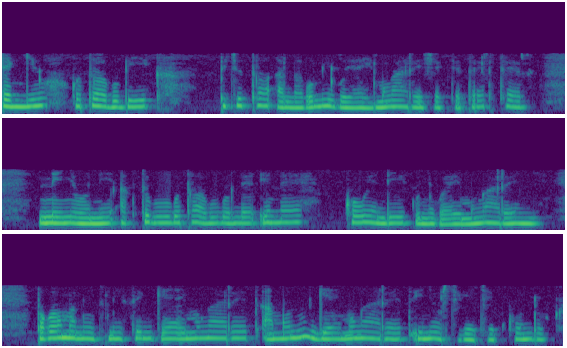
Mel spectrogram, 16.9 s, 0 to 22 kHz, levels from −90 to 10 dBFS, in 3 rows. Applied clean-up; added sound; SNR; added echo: none; none; none; none.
